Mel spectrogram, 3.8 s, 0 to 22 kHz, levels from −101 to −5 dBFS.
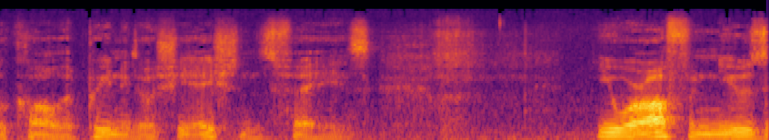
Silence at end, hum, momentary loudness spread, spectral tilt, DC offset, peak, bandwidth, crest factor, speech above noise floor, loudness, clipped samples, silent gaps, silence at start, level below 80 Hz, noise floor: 0 s; none; 20 LU; -4.5 dB/octave; under 0.1%; -2 dBFS; 16 kHz; 22 dB; 24 dB; -23 LUFS; under 0.1%; none; 0 s; -50 dBFS; -46 dBFS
